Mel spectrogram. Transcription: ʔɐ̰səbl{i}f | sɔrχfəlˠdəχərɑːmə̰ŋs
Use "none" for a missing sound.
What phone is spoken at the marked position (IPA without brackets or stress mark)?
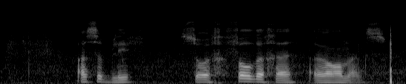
i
